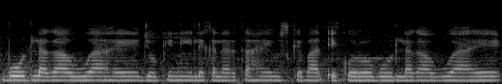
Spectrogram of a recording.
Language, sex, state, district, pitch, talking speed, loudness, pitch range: Hindi, female, Jharkhand, Sahebganj, 185 Hz, 225 wpm, -31 LUFS, 185-190 Hz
